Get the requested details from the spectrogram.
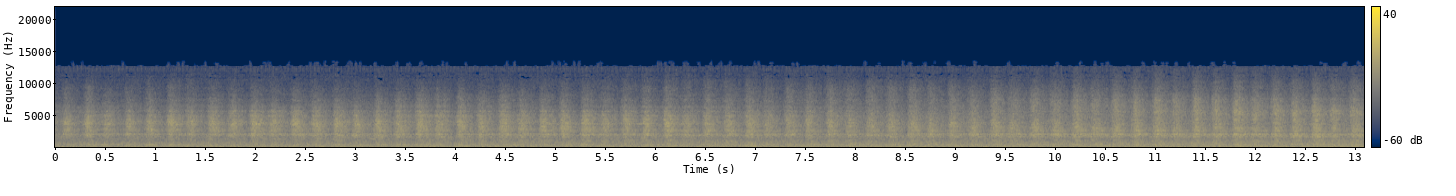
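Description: A steam locomotive chuffs rapidly and rhythmically as it approaches.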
